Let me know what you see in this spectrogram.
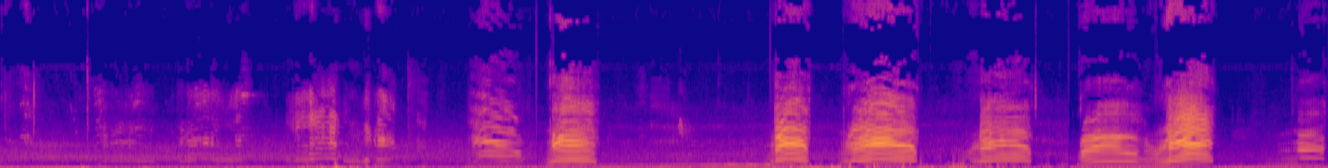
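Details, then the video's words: Talkative pet cat meowing in a rapid run of about ten drawn-out, arching harmonic meows, some rising then falling, a few short chirps early on, with low rumbling background noise. "Meow express arrives at full-speed"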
